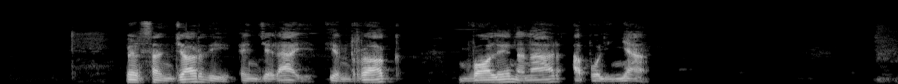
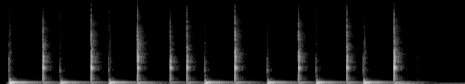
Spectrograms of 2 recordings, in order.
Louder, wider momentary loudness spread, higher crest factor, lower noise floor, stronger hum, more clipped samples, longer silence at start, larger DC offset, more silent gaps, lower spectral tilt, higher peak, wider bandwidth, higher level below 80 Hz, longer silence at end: first, -20 LUFS vs -26 LUFS; first, 10 LU vs 5 LU; about the same, 22 dB vs 24 dB; first, -80 dBFS vs -50 dBFS; neither; neither; first, 1.25 s vs 0.1 s; neither; neither; about the same, -5.5 dB/octave vs -5 dB/octave; about the same, 0 dBFS vs -2 dBFS; second, 8.2 kHz vs 15 kHz; second, -64 dBFS vs -30 dBFS; first, 2.5 s vs 0.45 s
